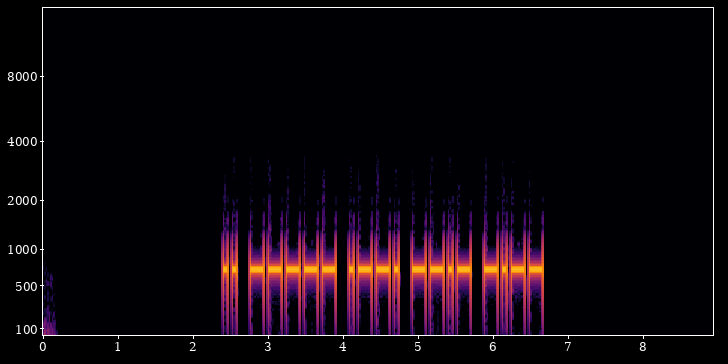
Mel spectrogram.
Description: Morse code, heard as a keyed tone, about 20 wpm, 700 Hz. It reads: I0PQY
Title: DXCC-100 Call Signs - 5 Characters - 20wpm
